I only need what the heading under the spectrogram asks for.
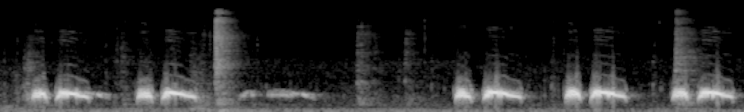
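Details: A spotted dove's provoking coo used to lure rival males. Soft paired coos, a brief note then a drawn-out descending one. A pause holds a faint coo and a sharp click before the pairs resume steadily.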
